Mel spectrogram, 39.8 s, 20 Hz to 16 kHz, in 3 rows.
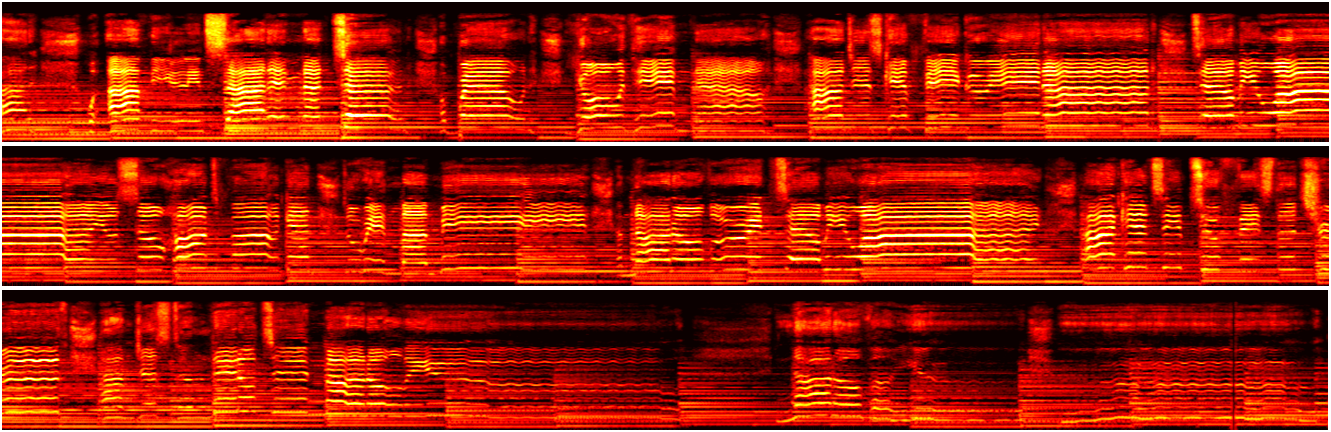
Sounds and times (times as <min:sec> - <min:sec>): Music: 0:00.0 - 0:39.8.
